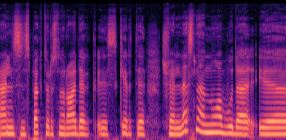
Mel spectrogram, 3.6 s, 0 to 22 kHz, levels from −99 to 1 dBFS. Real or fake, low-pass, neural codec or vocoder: fake; 19.8 kHz; vocoder, 44.1 kHz, 128 mel bands every 256 samples, BigVGAN v2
